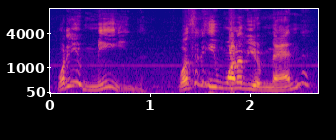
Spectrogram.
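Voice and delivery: ordinary delivery

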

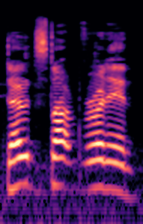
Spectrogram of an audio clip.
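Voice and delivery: normal talking voice

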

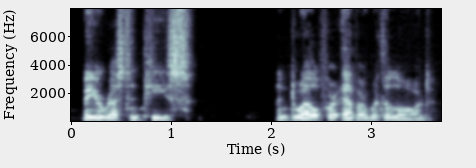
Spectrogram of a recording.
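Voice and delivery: measured liturgical recitation; solemn prayer. Acted. Elliston prays over Phoebe's body in solemn recitation. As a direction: intone the last rites with steady reverence.

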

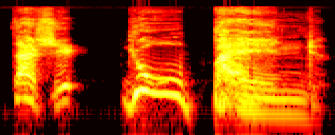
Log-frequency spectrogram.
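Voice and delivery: loud, slow, high outburst; George. A narrator's reading. Dinosaur laying down the law to the dancer, loud slow outburst. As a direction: stretch it out as a loud decree. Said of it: "said George".

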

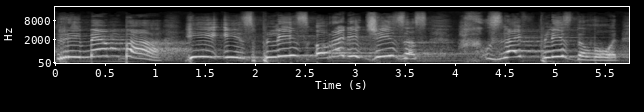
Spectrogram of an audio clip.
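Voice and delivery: full-force preaching. Real, not acted. Pastor to congregation on Jesus praying all night, forceful preaching. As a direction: preach it out, stretching the key words.

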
